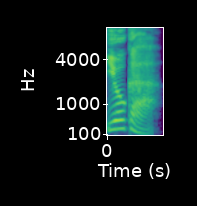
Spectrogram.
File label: korean yoga; samsung YP-U5; Audio User Interface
